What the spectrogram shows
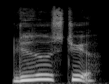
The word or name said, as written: LYDUDSTYR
